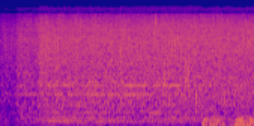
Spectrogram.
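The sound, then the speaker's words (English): Heavy, unrelenting rain pours down in a waterlogged jungle, making a dense, steady hiss throughout, with a low rumbling layer that swells louder near the end. “with the unrelenting rain still coming down hard”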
